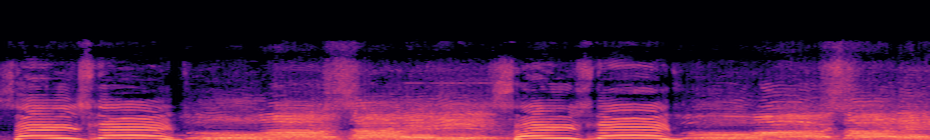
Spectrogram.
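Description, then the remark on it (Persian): A large crowd of Iranians chants in unison at a loud rally in Malmö, Sweden, in support of Toomaj Salehi: two sharp drawn-out shouted syllables followed by a roaring group response, the pattern repeating twice in a steady rhythm. “این هم حمایت ایرانی‌ها از توماج در مالمو سوئد.”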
